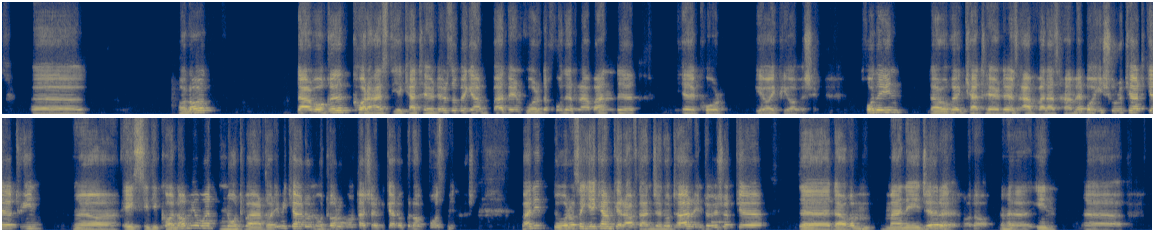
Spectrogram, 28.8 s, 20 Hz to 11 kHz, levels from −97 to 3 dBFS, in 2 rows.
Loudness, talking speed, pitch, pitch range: -26 LUFS, 135 wpm, 165 Hz, 135-200 Hz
